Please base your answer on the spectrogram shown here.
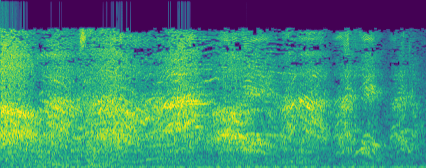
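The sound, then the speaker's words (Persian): An audience in a mosque during Ramadan recites salawat in unison. The massed voices are loud and sustained, and the recitation swells and eases in broad waves throughout. “انشاءالله برای اجابت این دعام یه صلوات ختم کنیم.”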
